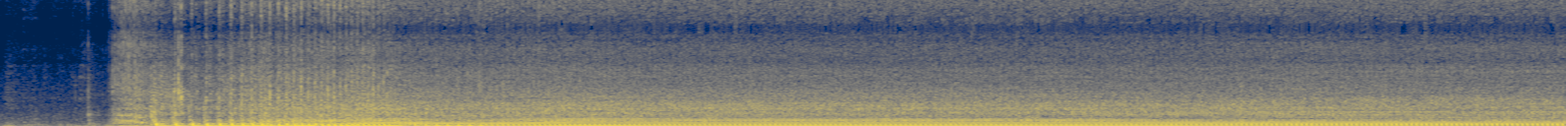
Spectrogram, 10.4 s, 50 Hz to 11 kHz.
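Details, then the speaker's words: Honda HR17 push mower with flathead Honda engine, guessed early to mid 80s, after fixing the kill switch and its ground. A pull, then it catches within a second and settles into a steady, even drone with no misses: normal running. "runs really well really surprised uh it runs as good as it does the way that c r was"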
